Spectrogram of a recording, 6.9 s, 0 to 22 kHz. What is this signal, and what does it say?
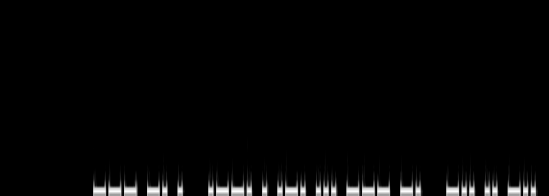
Morse code, heard as a keyed tone, about 25 wpm, 700 Hz. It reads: ONE PERSON DID
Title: Sentences from Top 1500 Words 25wpm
